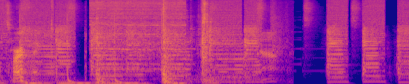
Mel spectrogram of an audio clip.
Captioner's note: mechanical noises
